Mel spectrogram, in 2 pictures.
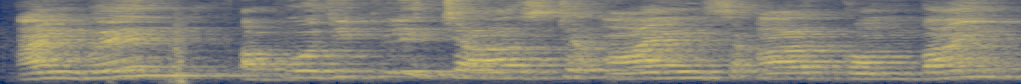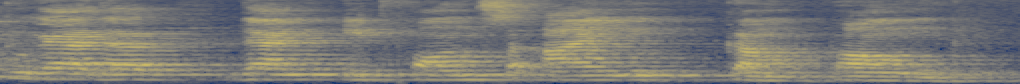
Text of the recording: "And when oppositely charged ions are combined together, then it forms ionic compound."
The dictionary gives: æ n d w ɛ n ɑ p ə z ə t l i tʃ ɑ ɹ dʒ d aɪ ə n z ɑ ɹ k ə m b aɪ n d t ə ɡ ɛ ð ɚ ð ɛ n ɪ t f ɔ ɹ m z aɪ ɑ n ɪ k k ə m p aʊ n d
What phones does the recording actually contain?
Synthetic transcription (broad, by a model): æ n d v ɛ n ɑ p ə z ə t l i tʃ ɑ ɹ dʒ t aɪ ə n s ɑ ɹ k ə m b aɪ n d t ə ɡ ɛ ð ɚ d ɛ n ɪ t f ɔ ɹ m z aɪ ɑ ɪ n k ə m p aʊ n d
